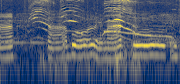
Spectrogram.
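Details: Restless mother cat, a village cat (kucing kampung), giving long, drawn-out harmonic meows that rise then sag and waver, two or three in quick succession, while a person speaks softly nearby indoors.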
